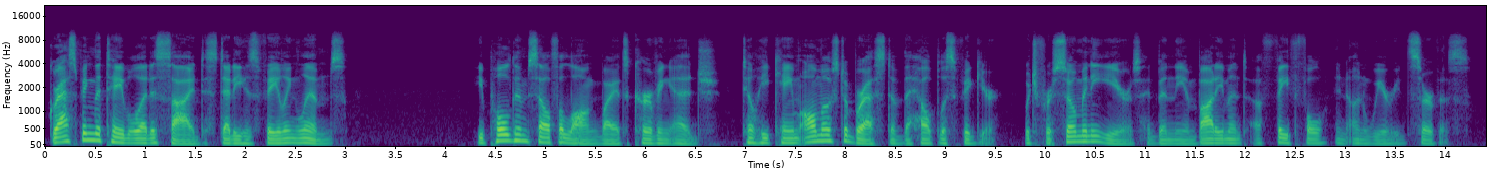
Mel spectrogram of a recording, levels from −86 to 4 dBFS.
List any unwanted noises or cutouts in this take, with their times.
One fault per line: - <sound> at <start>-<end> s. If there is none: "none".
none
